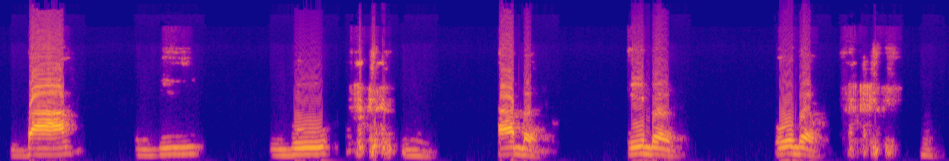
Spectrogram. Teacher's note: دونوں ہونٹوں کا تری والا حصہ آپس میں ملنے سے ایک حرف با ادا ہوتا ہے. یہ دیکھیں دونوں ہونٹوں کا تری والا حصہ آپس میں ملا تو ایک حرف ہم با ادا کریں گے اس سے.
